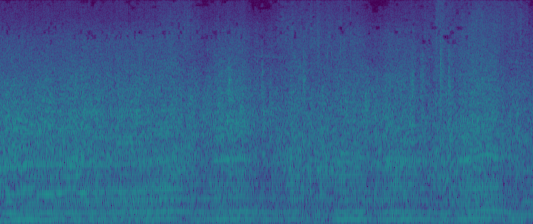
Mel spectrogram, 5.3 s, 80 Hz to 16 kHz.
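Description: Race car engine from the FlatOut 2 video game holds a steady, loud drone with layered harmonic tones, pitch shifting slightly through gear and throttle changes, running continuously without pause.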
